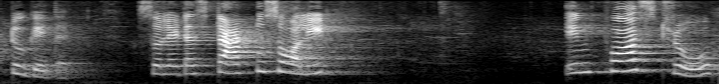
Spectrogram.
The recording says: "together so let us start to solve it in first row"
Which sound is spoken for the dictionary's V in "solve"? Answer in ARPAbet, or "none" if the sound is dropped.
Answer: none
